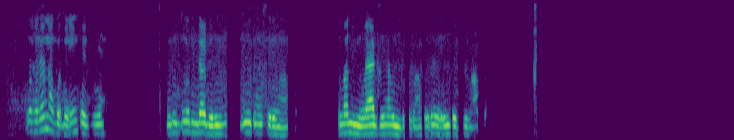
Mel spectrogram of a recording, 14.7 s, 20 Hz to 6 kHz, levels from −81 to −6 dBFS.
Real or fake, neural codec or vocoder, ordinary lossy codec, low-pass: fake; codec, 24 kHz, 6 kbps, HILCodec; MP3, 48 kbps; 5.4 kHz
